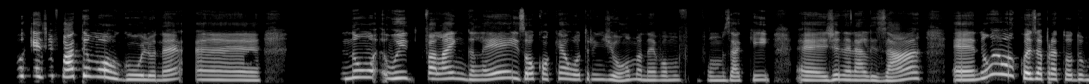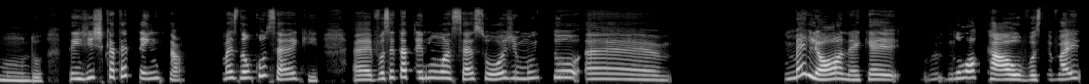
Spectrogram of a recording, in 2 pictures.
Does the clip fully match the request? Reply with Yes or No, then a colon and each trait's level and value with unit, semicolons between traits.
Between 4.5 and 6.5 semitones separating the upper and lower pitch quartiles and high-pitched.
Yes: wide, 5.5 semitones; high, 245 Hz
